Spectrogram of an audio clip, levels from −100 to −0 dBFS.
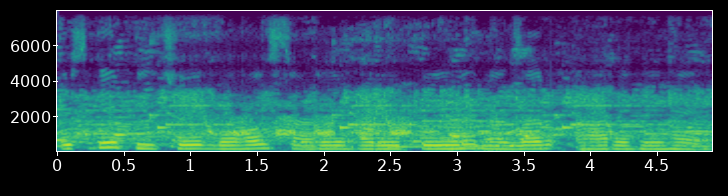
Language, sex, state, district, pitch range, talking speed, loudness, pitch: Hindi, female, Maharashtra, Mumbai Suburban, 195-210 Hz, 120 wpm, -16 LUFS, 195 Hz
